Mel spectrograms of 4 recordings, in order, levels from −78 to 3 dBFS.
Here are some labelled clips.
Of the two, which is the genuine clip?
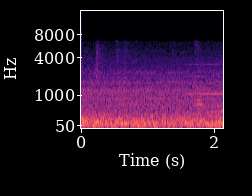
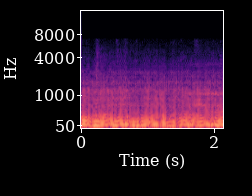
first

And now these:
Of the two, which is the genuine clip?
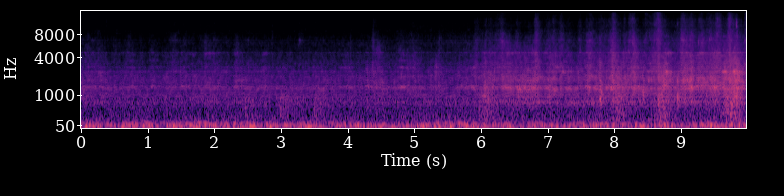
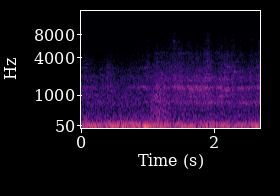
second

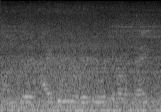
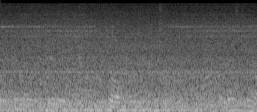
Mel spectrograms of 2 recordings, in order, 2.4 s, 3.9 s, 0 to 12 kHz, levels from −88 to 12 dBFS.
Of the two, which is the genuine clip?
first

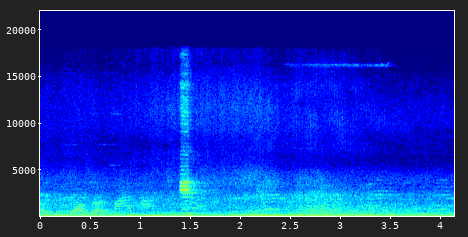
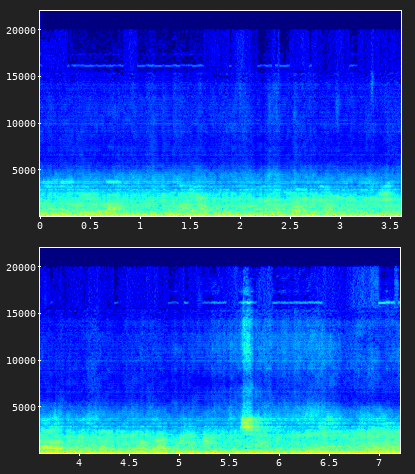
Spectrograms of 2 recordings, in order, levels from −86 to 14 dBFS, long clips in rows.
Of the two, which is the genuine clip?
first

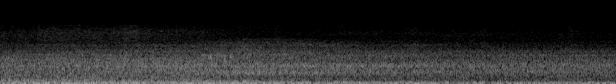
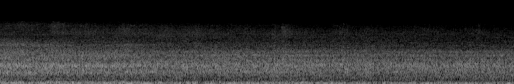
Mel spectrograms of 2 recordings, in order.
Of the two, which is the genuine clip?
first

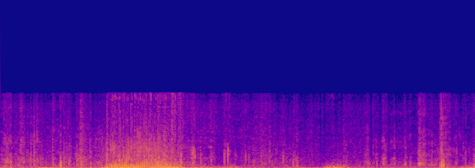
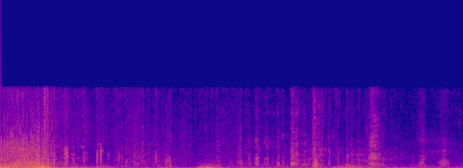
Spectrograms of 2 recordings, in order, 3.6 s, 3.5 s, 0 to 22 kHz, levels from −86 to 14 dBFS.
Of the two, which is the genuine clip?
second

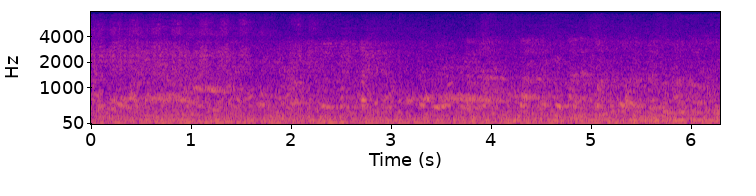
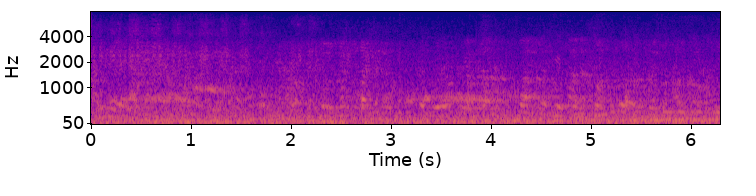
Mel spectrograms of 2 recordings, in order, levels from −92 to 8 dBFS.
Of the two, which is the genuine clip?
second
